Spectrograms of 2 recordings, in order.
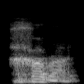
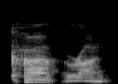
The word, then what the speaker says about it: Haran: It's supposed to be Haran, not Karan.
